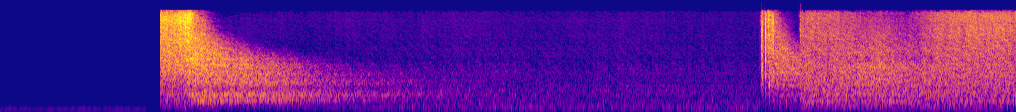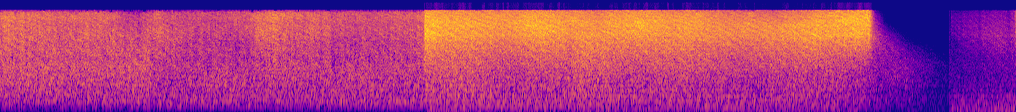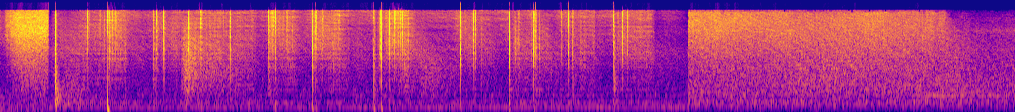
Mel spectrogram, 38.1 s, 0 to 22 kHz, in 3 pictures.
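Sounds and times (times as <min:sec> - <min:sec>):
loud steady rushing hiss: 0:09.5 - 0:23.9, 0:24.6 - 0:38.0
low hum: 0:10.3 - 0:34.1.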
